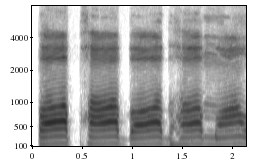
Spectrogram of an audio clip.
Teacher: প ফ ব ভ ম উচ্চারণের সময় শ্বাসবায়ু ওষ্ঠে বা ঠোঁটে বাধা পাচ্ছে, সেই জন্য এগুলো ওষ্ঠ বর্ণ।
